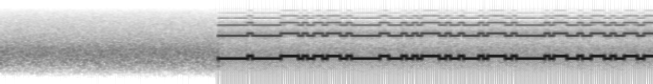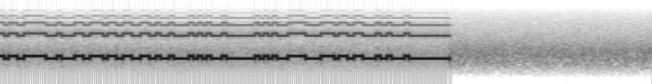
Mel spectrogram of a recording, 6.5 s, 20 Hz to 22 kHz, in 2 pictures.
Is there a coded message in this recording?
Yes: RTTY (45.45 baud, 170 Hz shift) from 1.1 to 5.5 s, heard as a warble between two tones, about 1360 Hz centre. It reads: CE3ZAA TU I6YO CQ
